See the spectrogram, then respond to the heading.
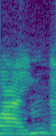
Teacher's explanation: esse I se transformou no I com nasalidade por conta do N, que é um som vizinho.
